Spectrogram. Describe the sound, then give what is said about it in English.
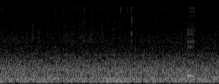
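Steady rain falls continuously, a dense, hissing patter with faint drip accents, moderately loud and even throughout with no voices present. “It's raining in the background.”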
